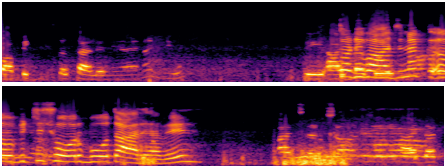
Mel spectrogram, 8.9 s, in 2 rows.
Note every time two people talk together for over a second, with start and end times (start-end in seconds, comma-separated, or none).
none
